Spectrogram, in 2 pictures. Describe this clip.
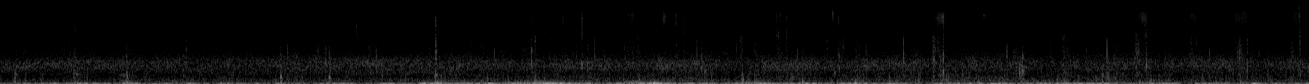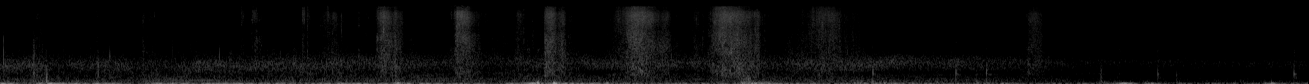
Leaves walking
Me walking in the leaves in autumn
foley, walking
